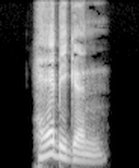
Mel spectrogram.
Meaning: inflection of häbig: 1. strong genitive masculine/neuter singular 2. weak/mixed genitive/dative all-gender singular 3. strong/weak/mixed accusative masculine singular 4. strong dative plural
- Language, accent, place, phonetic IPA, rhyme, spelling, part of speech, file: German, Germany, Berlin, [ˈhɛːbɪɡn̩], -ɛːbɪɡn̩, häbigen, adjective, De-häbigen.ogg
